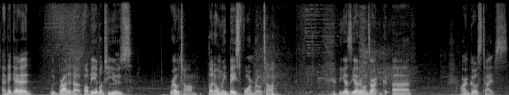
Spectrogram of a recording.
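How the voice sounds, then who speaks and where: Man, live game stream, mid-pitched voice, rambling and chatty, faint background hiss. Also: normal speed, long pauses. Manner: rambling, chatty, laughs often, trails off mid-sentence. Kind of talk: casual live-stream commentary.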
